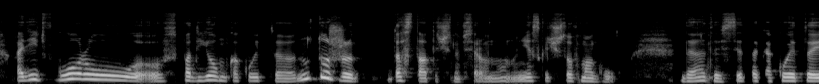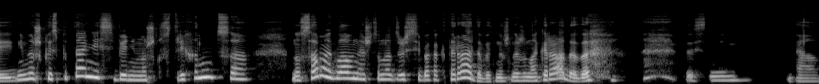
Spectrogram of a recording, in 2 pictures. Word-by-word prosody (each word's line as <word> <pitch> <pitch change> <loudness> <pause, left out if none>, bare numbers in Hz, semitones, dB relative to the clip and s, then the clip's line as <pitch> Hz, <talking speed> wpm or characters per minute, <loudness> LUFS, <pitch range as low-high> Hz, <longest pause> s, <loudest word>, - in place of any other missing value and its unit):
ходить 210 +5 -1
в 205 - -28
гору, 220 -7 +3
э, - - -12
в - - -16
подъём 180 0 -1
какой-то, 160 -4 -7
ну 255 +4 0
тоже 230 - +2 0.3
достаточно 180 -10 -4
всё - - -9
равно, 145 +3 -7
ну - - -8
несколько 165 -1 -5
часов 155 +1 -5
могу. 145 -5 -5 0.6
Да, 150 +4 -3
то 150 - -6
есть 140 0 -7
это 160 - -4
какое-то 160 0 0
и 155 +1 +4
немножко 250 +5 +1
испытание 355 +6 +5
себя, 230 -9 +1
немножко 200 -1 -2
встряхнуться. 295 -1 +2 0.4
Но - - 0
самое 330 - +4
главное, 280 -3 +4
что 245 -1 -6
надо 225 -1 0
же 225 - -4
себя 210 -2 -3
как-то 215 +2 -4
радовать, 260 - +2
нужна 160 +2 -2
же 175 - -2
награда, 180 - +2
да. 160 +6 +6 0.9
То - - -8
есть - - -8
н 190 +1 -5 0.3
да. 145 -1 -9
195 Hz, 160 wpm, -23 LUFS, 160-240 Hz, 0.9 s, да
